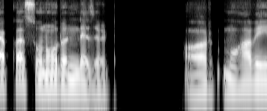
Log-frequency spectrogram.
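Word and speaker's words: Mojave: यहां पे मोहावे की स्पेलिंग एम ओ जे है। ठीक? स्पेलेल इसको करते हैं मोहावे। ठीक है? बट बोलते हैं लिखते हैं मोजावे।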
